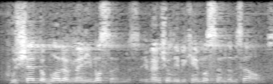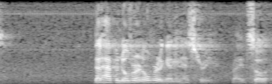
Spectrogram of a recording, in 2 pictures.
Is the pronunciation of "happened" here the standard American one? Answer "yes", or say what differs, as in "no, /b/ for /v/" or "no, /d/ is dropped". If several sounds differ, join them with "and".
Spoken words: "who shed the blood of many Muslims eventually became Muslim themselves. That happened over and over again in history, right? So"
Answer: yes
